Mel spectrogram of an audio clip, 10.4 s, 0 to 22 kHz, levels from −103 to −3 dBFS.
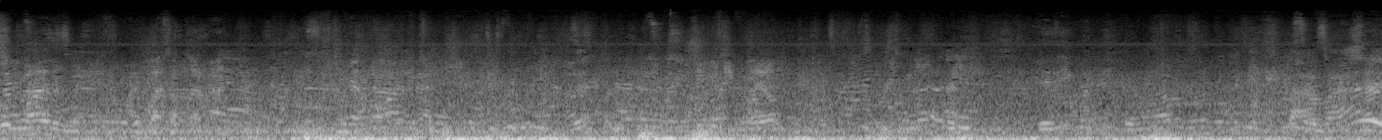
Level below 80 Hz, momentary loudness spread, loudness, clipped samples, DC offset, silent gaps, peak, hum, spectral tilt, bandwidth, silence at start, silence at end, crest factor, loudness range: -30 dBFS; 8 LU; -33 LUFS; under 0.1%; under 0.1%; none; -14 dBFS; none; -7.5 dB/octave; 9.8 kHz; 0 s; 0 s; 14 dB; 3 LU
